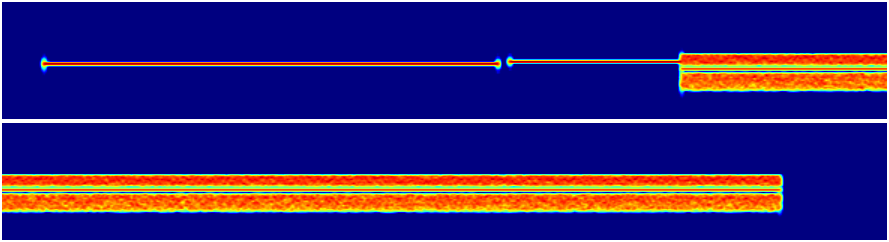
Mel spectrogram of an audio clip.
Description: Dial-up modem handshake (low-speed, two carriers), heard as two whistles, then hiss.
